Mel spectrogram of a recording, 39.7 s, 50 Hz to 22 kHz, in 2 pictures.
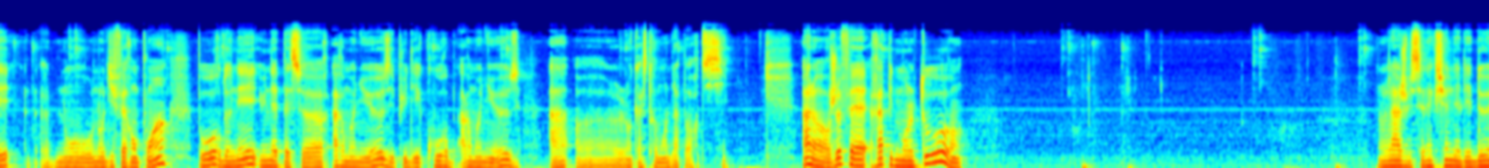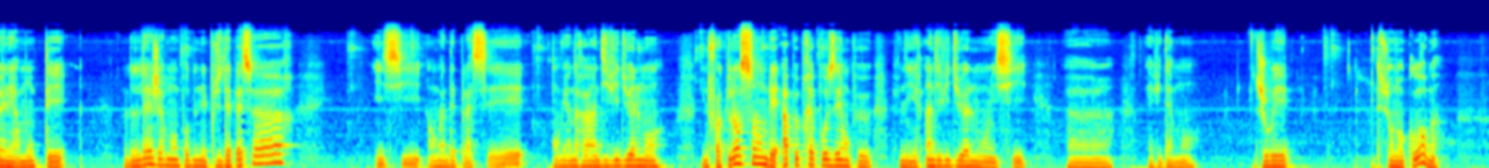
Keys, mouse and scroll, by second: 0.5 shift+middle click, 0.5 right click, 0.5 g, 2.9 g, 6.5 right click, 6.8 g, 8.1 shift+middle click, 9.0 right click, 9.0 g, 11.5 right click, 12.0 g, 14.4 shift+middle click, 16.1 right click, 17.9 shift+right click, 18.8 g, 22.1 right click, 22.9 g, 25.1 right click, 25.3 g, 27.2 shift+middle click, 28.7 right click, 28.7 g, 30.0 right click, 31.1 g, 33.1 right click, 34.7 g, 37.3 right click, 38.3 g.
